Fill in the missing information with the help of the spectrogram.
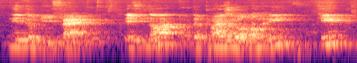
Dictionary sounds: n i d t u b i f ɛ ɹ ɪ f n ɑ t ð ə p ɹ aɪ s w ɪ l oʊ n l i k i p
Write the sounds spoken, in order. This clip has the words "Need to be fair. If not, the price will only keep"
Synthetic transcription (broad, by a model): n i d t u b i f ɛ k ɪ f n ɑ t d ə p ɹ aɪ s w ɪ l oʊ n l i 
